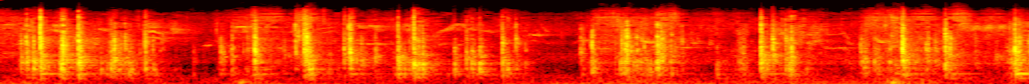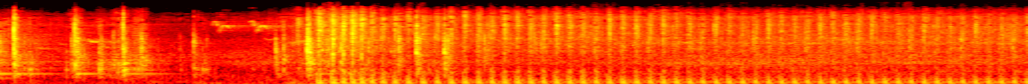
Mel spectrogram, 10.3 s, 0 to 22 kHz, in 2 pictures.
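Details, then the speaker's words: Warm engine catches after clattering and settles into a quick, even beat with no misses or knocks after replacing a failed capacitor with a salvaged 1.5 µF distributor capacitor; normal running. "this is again working nicely I've had it running for a little while so it's warm"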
